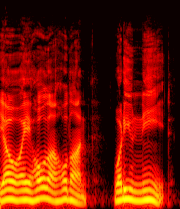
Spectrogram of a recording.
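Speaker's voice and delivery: ordinary talk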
